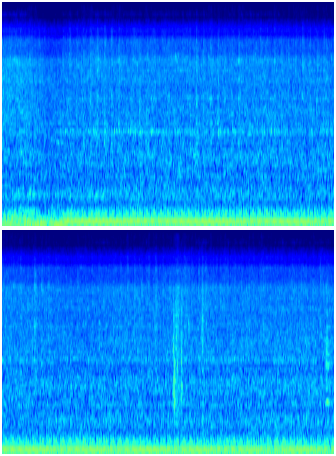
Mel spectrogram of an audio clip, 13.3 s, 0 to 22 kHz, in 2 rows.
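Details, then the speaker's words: 2004 Dodge Ram 1500 after parts from a 2003 were fitted and a replacement exhaust was welded in (pipes still to finish): a brief rev settles into a deep, even idle rumble, no ticking or leaks; exhaust sounds healthy. "I got it all welded in. We about to see what it sounds like, y'all."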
